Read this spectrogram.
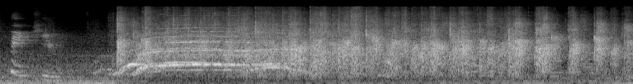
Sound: applause

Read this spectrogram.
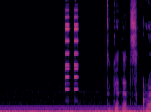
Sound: failing airlock warning sound

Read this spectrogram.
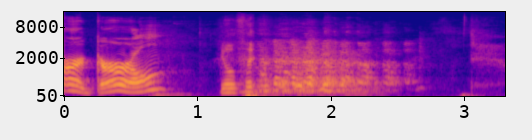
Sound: laughter

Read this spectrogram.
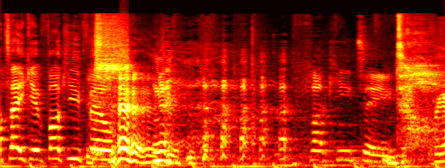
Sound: laughs

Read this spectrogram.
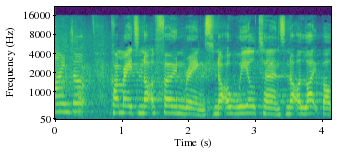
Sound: applause

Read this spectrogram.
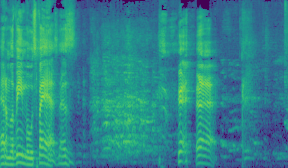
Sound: audience laughing

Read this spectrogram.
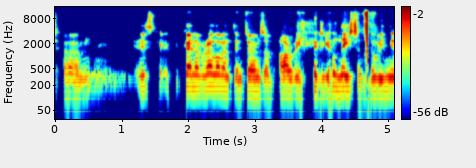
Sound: laughter

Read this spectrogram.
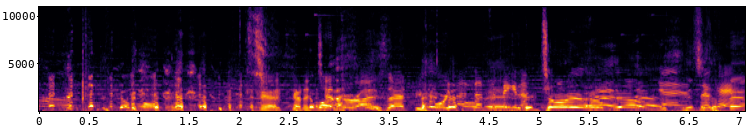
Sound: laughter

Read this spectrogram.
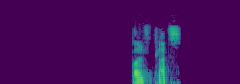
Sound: fast Pronunciation

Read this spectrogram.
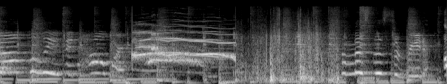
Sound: kids cheering

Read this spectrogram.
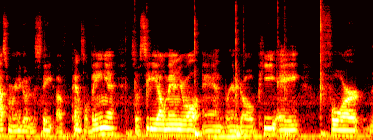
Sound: typing

